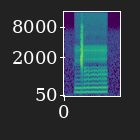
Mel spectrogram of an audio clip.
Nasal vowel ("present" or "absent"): present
